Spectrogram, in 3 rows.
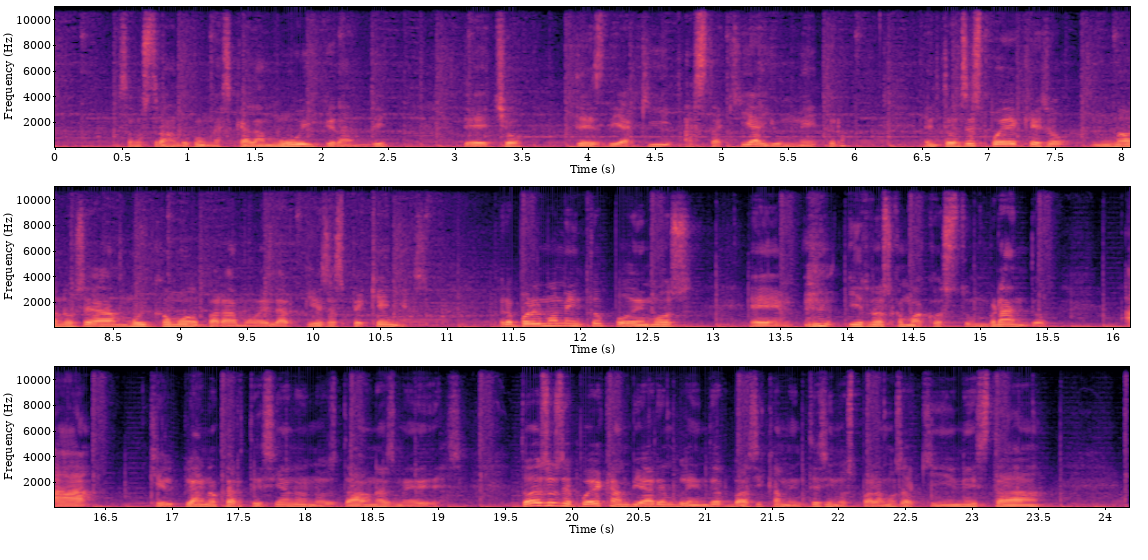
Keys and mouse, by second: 6.7-7.3 middle drag, 13.1-13.5 middle drag, 14.3 middle click, 14.7 middle click, 15.2 shift+middle drag, 16.2-16.8 middle drag, 20.6 click, 23.3 click.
